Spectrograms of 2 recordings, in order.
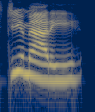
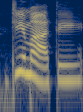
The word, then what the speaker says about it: Giammattei: It's Giammattei or Giammattei, if you want to go like full Italian.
